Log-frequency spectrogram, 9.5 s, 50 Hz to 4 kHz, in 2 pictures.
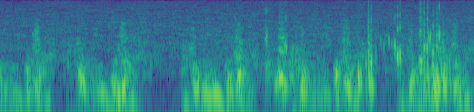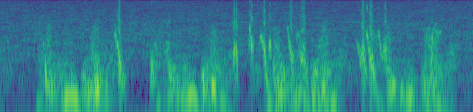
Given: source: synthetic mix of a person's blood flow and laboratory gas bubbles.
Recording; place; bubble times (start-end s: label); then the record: Doppler ultrasound of blood flow; precordium
2.65-3.03 s: bubbles
3.55-4.05 s: bubbles
4.18-4.58 s: bubbles
5.17-5.25 s: bubbles
5.78-6.08 s: bubbles
6.24-6.33 s: bubbles
7.05-7.16 s: bubbles
7.22-7.54 s: bubbles
7.61-7.84 s: bubbles
8.29-8.65 s: bubbles
8.98-9.17 s: bubbles
From the record:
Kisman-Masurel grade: 232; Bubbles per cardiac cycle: several, 3 to 8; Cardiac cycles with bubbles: 50 to 99%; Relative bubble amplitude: moderate (0.250 to 0.450); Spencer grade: 3 (all of the cardiac periods contain showers or single bubble signals, but not dominating or overriding the cardiac motion signals); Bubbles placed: only in the low amplitude regions of the cardiac cycle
